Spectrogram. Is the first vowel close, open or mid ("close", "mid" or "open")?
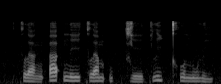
open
